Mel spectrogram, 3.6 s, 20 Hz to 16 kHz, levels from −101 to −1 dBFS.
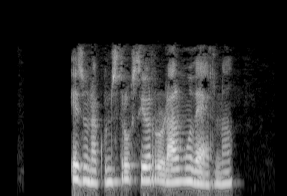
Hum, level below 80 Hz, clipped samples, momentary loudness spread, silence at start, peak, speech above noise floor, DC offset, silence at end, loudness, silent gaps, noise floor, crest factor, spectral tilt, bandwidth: none; -62 dBFS; under 0.1%; 9 LU; 0.9 s; -4 dBFS; over 71 dB; under 0.1%; 0.7 s; -20 LUFS; none; under -90 dBFS; 18 dB; -6 dB/octave; 7.6 kHz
